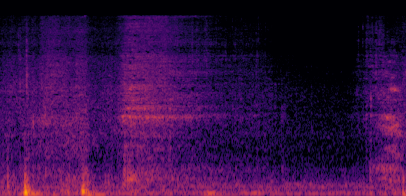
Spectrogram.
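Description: A quiet pause in a car cabin: two brief soft low thumps in the first second, then a faint breath, over faint hiss.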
